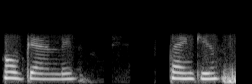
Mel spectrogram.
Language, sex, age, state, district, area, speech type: Telugu, female, 18-30, Telangana, Yadadri Bhuvanagiri, urban, conversation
